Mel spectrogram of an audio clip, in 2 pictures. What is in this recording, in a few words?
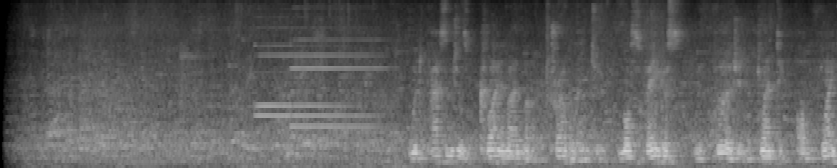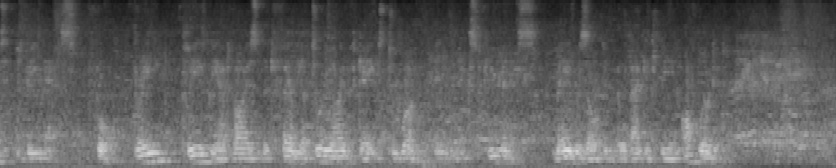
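Airport ambience interior perspective boarding announcement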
